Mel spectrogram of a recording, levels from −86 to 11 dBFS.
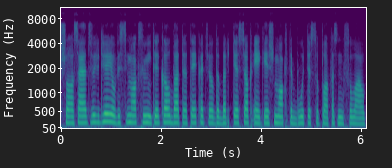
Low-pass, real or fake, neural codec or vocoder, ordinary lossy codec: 7.2 kHz; fake; codec, 16 kHz, 0.5 kbps, FunCodec, trained on LibriTTS, 25 frames a second; Opus, 32 kbps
